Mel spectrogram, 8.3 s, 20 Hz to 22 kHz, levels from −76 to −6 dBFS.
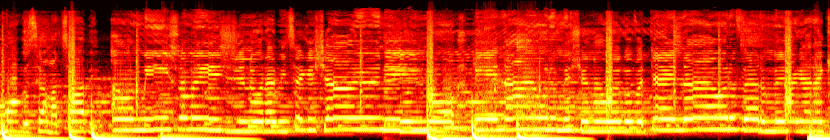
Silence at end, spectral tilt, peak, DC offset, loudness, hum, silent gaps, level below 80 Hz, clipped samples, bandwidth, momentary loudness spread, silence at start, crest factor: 0 s; -5.5 dB/octave; 0 dBFS; under 0.1%; -11 LUFS; none; none; -10 dBFS; 2%; 16.5 kHz; 5 LU; 0 s; 8 dB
